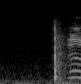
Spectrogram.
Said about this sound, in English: That's a fetish. Getting punched in the face. You're listening to an Asian nurse punching a guy in the face.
